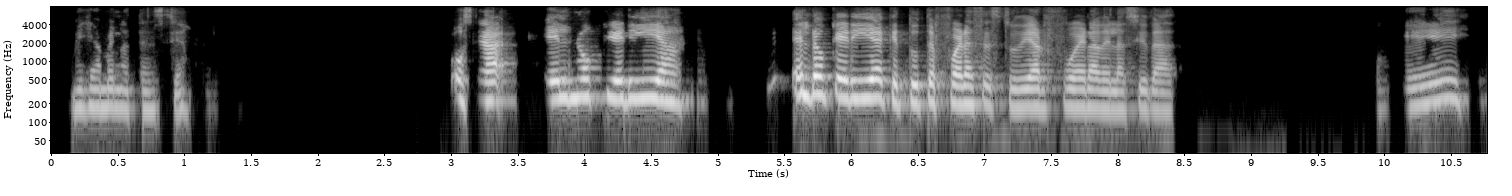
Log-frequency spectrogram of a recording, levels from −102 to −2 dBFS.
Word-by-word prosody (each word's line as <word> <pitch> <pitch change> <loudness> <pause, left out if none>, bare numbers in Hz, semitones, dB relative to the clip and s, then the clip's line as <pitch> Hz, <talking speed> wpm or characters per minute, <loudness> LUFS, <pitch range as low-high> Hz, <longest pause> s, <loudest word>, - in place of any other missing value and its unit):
Me 170 0 -10
llamen 175 0 -7
la 165 - -9
atención. 160 -1 -15 2.0
O - - 0
sea, 230 -1 +1 0.2
él 240 +1 +3
no 255 0 +1
quería. 240 -3 +3 0.8
Él 280 0 +4
no 285 -1 +6
quería 250 -1 +5
que 215 - 0
tú 210 0 -1
te 215 - -1
fueras 200 -1 0
a - - -4
estudiar 175 -2 -3
fuera 175 -1 -4
de 165 -1 -5
la 160 0 -6
ciudad. 160 -1 -9 1.5
Okey. 210 +8 -8
205 Hz, 130 wpm, -21 LUFS, 170-240 Hz, 2.0 s, no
